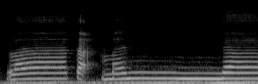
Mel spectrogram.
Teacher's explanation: Ismam yaitu mencampurkan dhammah pada sukun dengan memoncongkan bibir.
